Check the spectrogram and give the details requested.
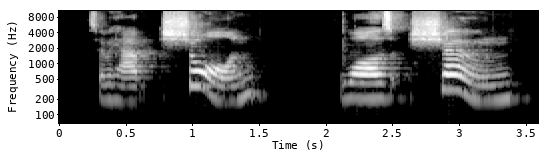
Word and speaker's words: Sean: have another name Sean Sean that uses quite a difficult long vowel or Sean it's quite far back in the mouth Sean if you are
